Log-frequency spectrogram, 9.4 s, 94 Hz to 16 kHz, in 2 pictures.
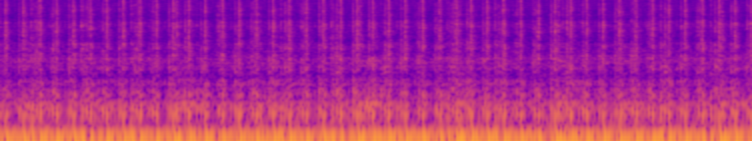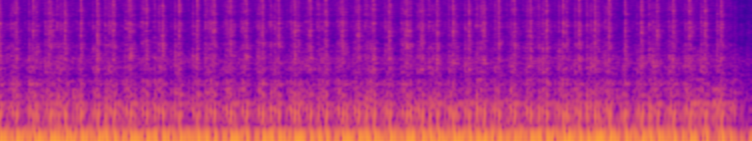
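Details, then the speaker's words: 1976 Honda CB550, first start after engine reassembly, no muffler and copper crush washers left off at the exhaust headers: loud, deep open-pipe drone with a high-pitched exhaust leak noise from the header joints. "engine fires but it's extra loud because in my haste i forgot to install those little copper crush washers at the exhaust headers so i reckon it's making that exhaust leak noise you know high pitch"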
